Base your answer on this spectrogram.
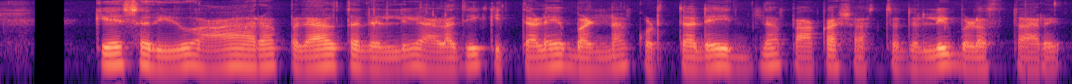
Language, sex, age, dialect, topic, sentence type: Kannada, male, 18-24, Mysore Kannada, agriculture, statement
